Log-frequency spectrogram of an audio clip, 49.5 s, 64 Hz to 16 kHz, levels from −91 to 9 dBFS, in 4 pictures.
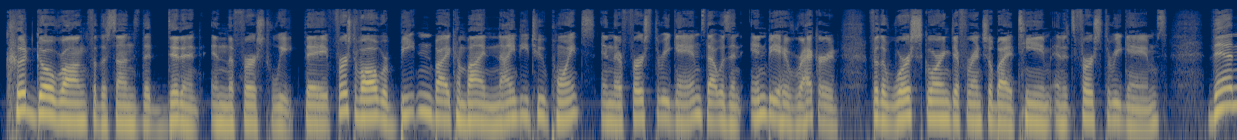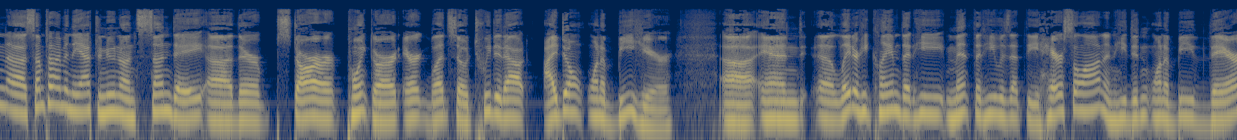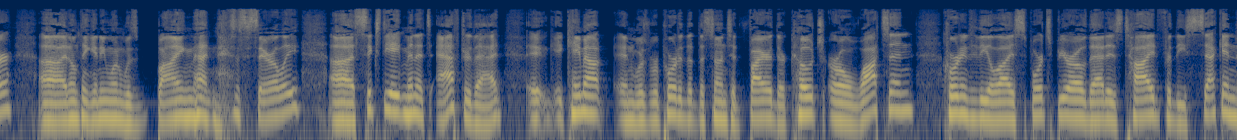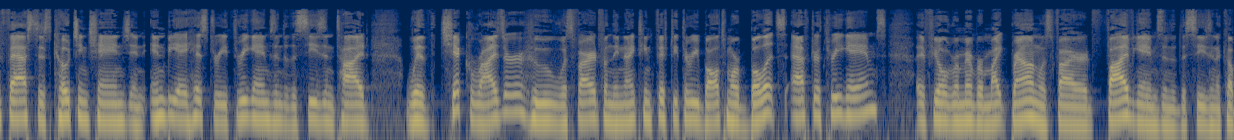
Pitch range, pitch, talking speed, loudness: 135-165 Hz, 150 Hz, 210 wpm, -23 LUFS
